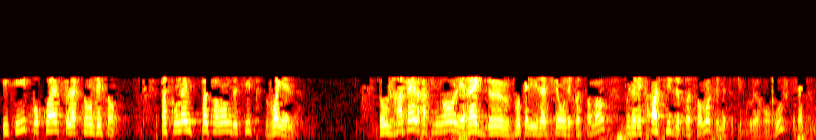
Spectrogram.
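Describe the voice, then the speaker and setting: A man's voice: fairly high pitch, expressive, fairly quick, narrow, tinny audio. A man teaching a class, explaining patiently and thinking aloud with fillers as he goes. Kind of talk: classroom lecture.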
